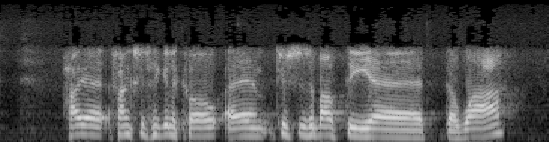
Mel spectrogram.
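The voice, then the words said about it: Liverpool accent. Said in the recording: “I can tell from your accent that you're from the Liverpool region.”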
